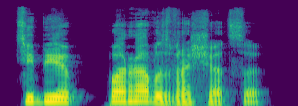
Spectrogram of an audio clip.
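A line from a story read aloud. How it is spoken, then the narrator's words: Sad clarification. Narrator (Russian): Грустно уточнила я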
